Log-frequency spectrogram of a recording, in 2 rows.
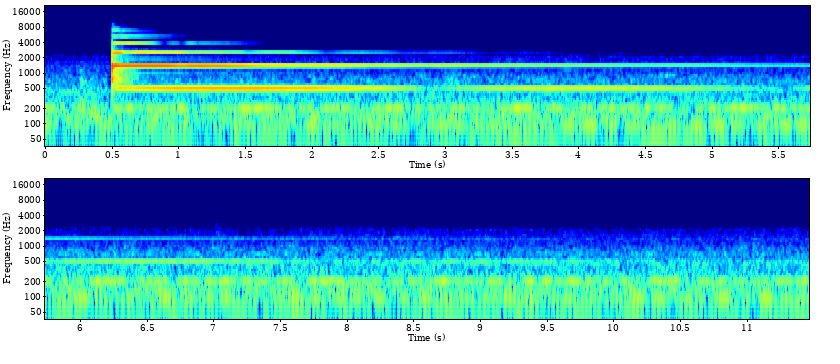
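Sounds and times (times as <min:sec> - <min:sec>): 
bell struck and ringing: 0:00.5 - 0:07.3.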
